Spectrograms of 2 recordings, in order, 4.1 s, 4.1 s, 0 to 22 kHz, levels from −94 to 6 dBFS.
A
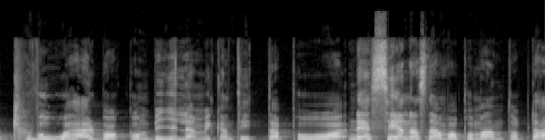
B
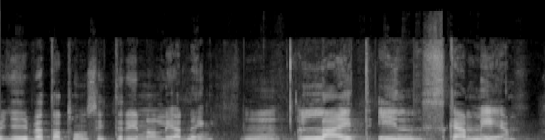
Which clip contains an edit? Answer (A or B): A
